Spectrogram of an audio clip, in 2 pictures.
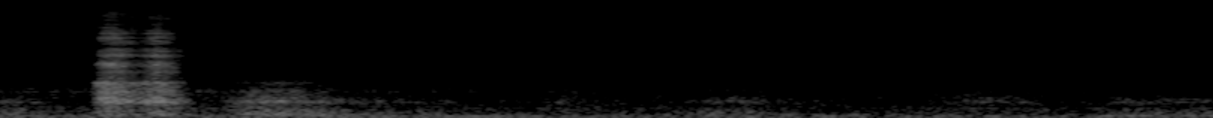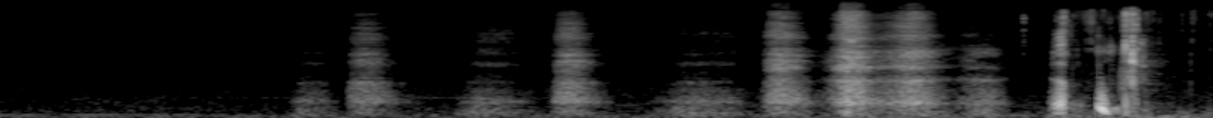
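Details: Allergic sneezing fit at home: one early sneeze, then a quick run of six or seven sharp sneezes with short in-breaths between them.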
